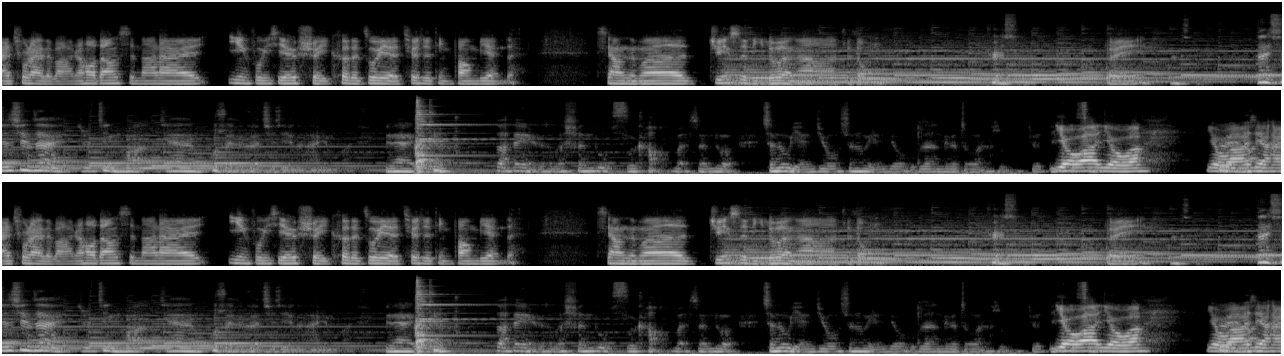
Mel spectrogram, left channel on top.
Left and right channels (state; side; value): identical; both; correlation 1.00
